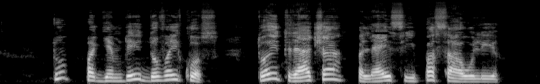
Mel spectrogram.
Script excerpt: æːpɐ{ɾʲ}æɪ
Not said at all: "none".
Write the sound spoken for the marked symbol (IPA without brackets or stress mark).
lʲ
